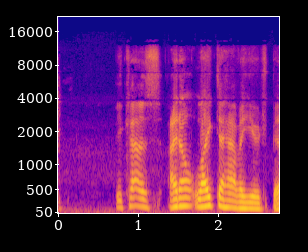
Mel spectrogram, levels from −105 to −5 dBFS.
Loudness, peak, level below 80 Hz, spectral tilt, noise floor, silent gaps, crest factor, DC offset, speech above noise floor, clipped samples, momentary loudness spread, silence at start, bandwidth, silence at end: -19 LUFS; -4 dBFS; -54 dBFS; -7 dB/octave; -51 dBFS; none; 16 dB; under 0.1%; 33 dB; under 0.1%; 10 LU; 0 s; 12.5 kHz; 0 s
